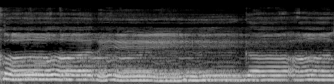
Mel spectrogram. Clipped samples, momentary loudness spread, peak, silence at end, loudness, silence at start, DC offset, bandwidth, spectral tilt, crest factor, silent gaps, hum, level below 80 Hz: under 0.1%; 4 LU; -4 dBFS; 0 s; -17 LUFS; 0 s; under 0.1%; 15.5 kHz; -6 dB/octave; 12 dB; none; none; -50 dBFS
